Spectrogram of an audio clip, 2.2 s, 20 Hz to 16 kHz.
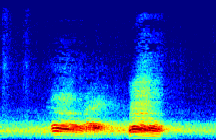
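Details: Large-billed crow answering distant calls, recorded 2 September 2022: a long hoarse caw with a second swell, then a shorter harsh caw, both loud and close against a constant hum.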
